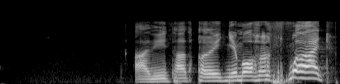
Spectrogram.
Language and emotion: Russian, angry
